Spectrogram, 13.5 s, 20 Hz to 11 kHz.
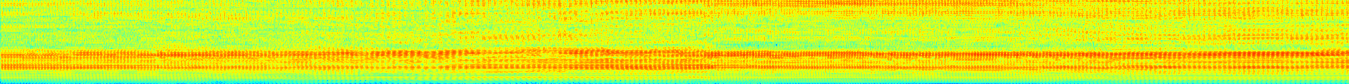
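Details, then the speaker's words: DC Spitfire 1cc model diesel on an 8x4 prop, D2000 fuel: high buzzing pitch keeps wandering up and down as the loose needle valve rotates with vibration and the compression screw winds itself out. "The needle valve was a little bit loose and started rotating with the vibration, and as you could see all through the film, the footage, the compression screw was just winding itself out"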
